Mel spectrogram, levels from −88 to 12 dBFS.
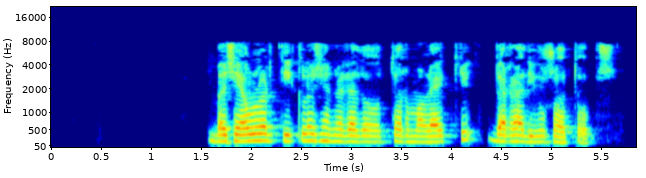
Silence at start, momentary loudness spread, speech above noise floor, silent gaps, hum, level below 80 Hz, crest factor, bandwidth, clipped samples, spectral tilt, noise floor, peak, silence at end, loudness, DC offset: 1.6 s; 11 LU; 68 dB; none; none; -58 dBFS; 18 dB; 8 kHz; under 0.1%; -4.5 dB/octave; -86 dBFS; 0 dBFS; 0.25 s; -18 LUFS; under 0.1%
